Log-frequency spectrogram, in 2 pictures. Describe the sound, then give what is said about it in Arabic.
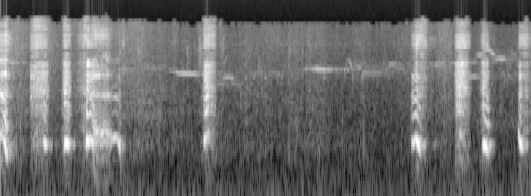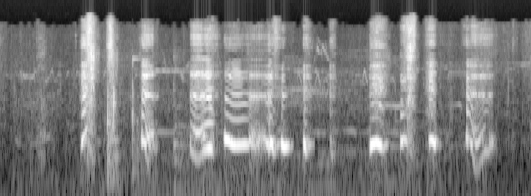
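A boy crying in repeated whimpering sobs and catching wails that come in uneven bursts, fairly loud, with short quiet gaps between them. “لماذا تبكي؟”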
